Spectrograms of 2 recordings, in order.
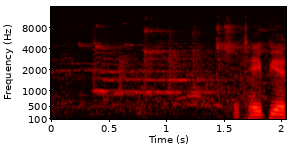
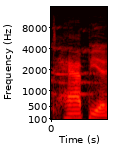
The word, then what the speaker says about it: Tapia: and it will put tappy in there in a hurry Tapia checks in correction on the name pronunciation Tapia checks in as the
